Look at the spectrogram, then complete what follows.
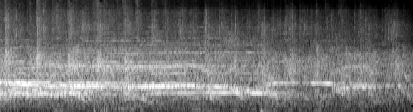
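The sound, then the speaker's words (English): A crowd claps steadily and loudly for several seconds to welcome Pastor Neil of Every Nation Church Malaysia, with cheering and a few whoops mixed into the dense, continuous applause. “So ladies and gentlemen, please give it up for the rocker, the one and only Pastor Neil!”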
